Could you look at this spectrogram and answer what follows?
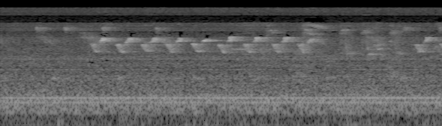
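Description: A bird calling a rapid run of short, high chirps, about three a second, starting about a second in, over a faint steady low hum.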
